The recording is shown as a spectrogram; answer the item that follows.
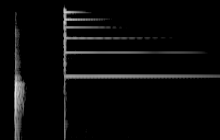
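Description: Sound effects of an animated subscribe button: a short pop as the cursor clicks it. About a second later comes a single bell ding that rings on and fades away over about two and a half seconds.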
